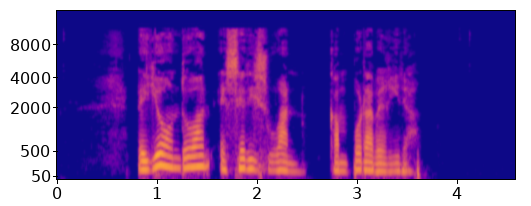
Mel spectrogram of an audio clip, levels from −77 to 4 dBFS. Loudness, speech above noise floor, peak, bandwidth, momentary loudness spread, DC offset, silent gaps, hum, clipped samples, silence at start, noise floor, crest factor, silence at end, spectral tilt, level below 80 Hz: -22 LUFS; 48 dB; -6 dBFS; 11.5 kHz; 13 LU; under 0.1%; none; none; under 0.1%; 0.55 s; -69 dBFS; 18 dB; 0.95 s; -4.5 dB/octave; -50 dBFS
